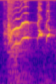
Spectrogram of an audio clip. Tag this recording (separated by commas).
Bird vocalization, Animal, tweet, Bird, Wild animals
